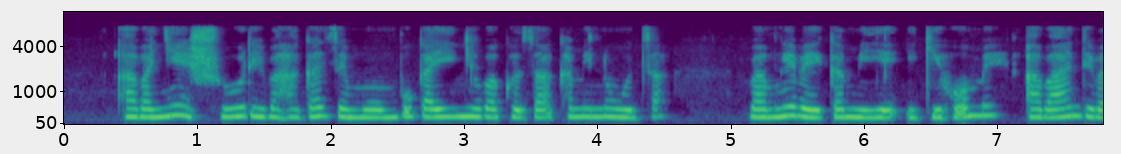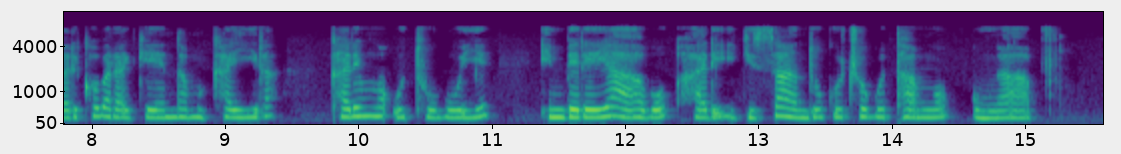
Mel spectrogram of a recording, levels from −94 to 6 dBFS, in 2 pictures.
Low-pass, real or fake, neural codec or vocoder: 7.2 kHz; real; none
